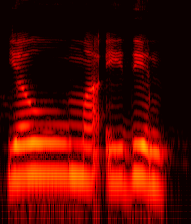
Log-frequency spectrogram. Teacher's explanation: karena ada tanda baca faho bertemu dengan huruf wawu mati, cara membacanya sekedar lunak dan lemas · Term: mat lain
